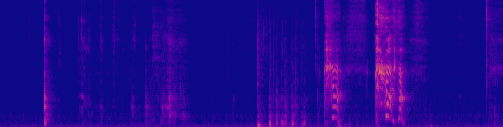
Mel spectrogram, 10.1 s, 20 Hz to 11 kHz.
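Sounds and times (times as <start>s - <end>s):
bottle knocked on table: 5.2s - 6.2s.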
